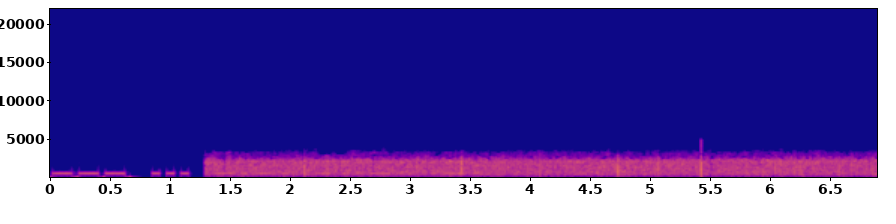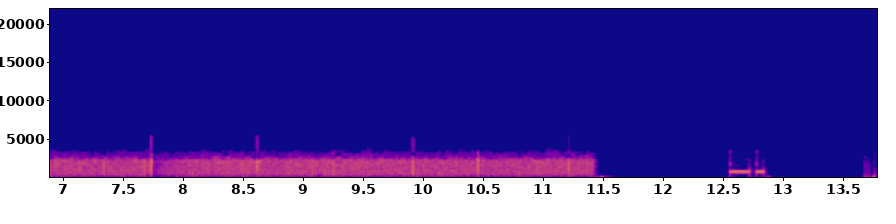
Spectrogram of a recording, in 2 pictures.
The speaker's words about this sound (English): All I hear is white noise. White noise there, station.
